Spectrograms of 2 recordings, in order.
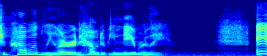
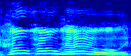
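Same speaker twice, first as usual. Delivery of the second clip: loud, high Santa-like ho-ho-ho; jolly booming holler; jolly shout; 7 semitones higher, 6 dB louder, much slower than usual. A narrator's reading. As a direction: belt out a booming mock laugh. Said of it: "I expected him to shout".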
